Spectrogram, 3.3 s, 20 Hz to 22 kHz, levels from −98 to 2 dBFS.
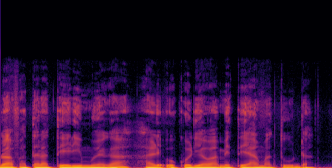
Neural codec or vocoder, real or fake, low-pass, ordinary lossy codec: none; real; 14.4 kHz; none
